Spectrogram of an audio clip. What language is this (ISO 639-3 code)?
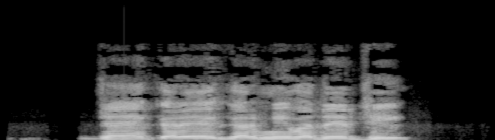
snd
